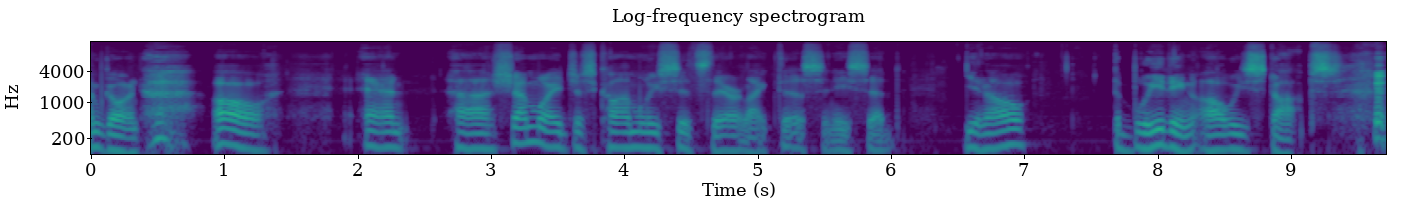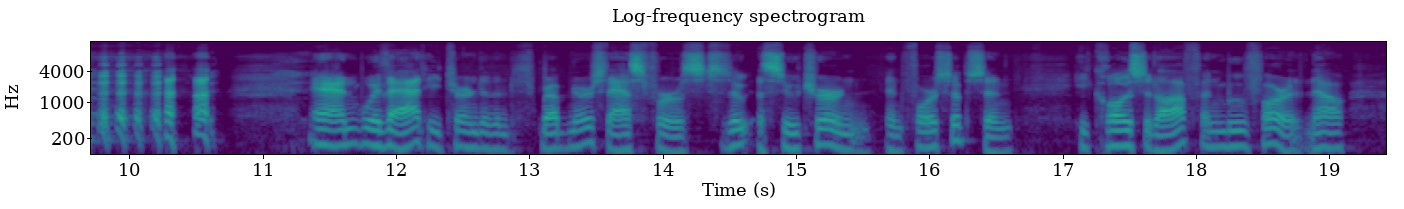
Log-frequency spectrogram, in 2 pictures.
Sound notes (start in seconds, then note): 9.4 both laugh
